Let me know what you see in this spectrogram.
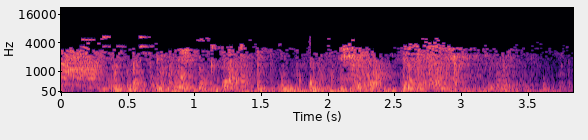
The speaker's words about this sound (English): What's that? Why is he knocking at the door? Dear God! The door's barred! Let him break it down! Hurry! Hurry!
